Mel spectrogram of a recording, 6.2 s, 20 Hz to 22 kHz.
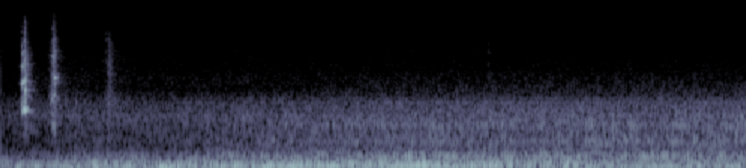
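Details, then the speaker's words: New gaming PC (i9-10900K, RTX 3080, DeepCool 120EX AIO liquid cooler, 1000W PSU) at first power-on: few clicks then soft steady low whoosh, no buzz or rattle; fans genuinely quiet, normal. "that's genuinely quiet which makes me wonder if it's going to work like that is almost too quiet"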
